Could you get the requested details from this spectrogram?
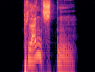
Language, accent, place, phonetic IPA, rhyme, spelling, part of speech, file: German, Germany, Berlin, [ˈplant͡ʃtn̩], -ant͡ʃtn̩, plantschten, verb, De-plantschten.ogg
- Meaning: inflection of plantschen: 1. first/third-person plural preterite 2. first/third-person plural subjunctive II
